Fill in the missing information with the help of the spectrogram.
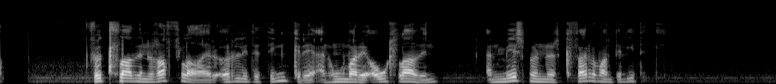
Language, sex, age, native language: Icelandic, male, 20-29, Icelandic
